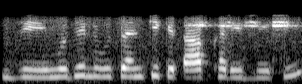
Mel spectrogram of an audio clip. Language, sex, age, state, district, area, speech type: Hindi, female, 18-30, Madhya Pradesh, Hoshangabad, urban, conversation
